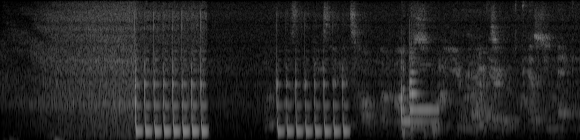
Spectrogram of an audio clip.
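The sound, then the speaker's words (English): A video call ringtone sounds in two bursts of rapid, evenly pulsed electronic tones, then gives one short chiming figure near the end. The tones are fairly faint and heard alone. “So it starts off with the sound of a video call. This is not your phone ringing.”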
